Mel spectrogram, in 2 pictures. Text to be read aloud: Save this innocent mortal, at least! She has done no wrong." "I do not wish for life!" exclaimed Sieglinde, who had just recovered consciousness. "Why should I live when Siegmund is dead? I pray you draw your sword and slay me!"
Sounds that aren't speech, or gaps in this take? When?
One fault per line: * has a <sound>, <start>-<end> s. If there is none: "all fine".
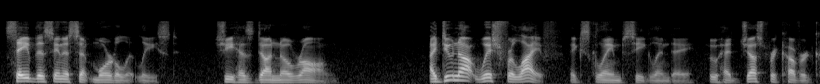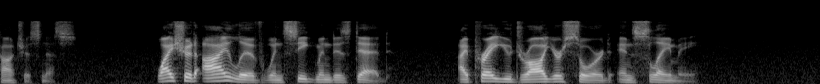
all fine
